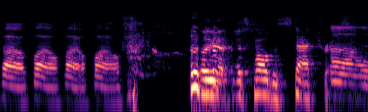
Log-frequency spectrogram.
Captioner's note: giggles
